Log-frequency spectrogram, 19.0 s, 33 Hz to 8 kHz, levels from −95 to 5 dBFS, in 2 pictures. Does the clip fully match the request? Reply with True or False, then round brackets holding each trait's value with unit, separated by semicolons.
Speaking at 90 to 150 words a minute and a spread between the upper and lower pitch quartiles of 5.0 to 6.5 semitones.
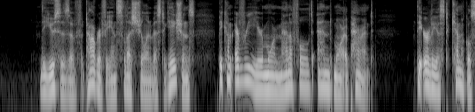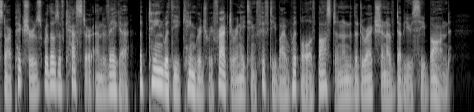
True (140 wpm; 5.4 semitones)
